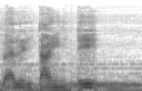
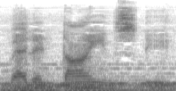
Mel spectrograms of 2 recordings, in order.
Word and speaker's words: Valentine's Day: है अब आप इस वैलेंटाइन डे के नाम पर गौर करें इसे जो आम कहा जाता है यह वैलेंटाइन डे है लेकिन हकीकत में जो इसका प्रोनाउंस एशन है वह है वैलेंटाइंस डे य वैलेंटाइन वाला दिन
